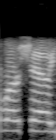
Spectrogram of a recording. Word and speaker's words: Rochelle: Yes, Danica Rochelle,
